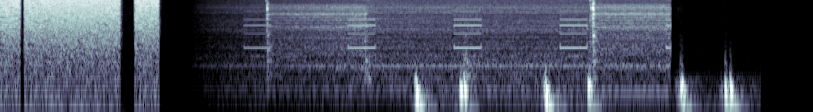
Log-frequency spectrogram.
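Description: Intro sound effects: about a second of loud static, then a low hum with short electronic beeps and a heartbeat thumping in three double beats before cutting off suddenly.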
